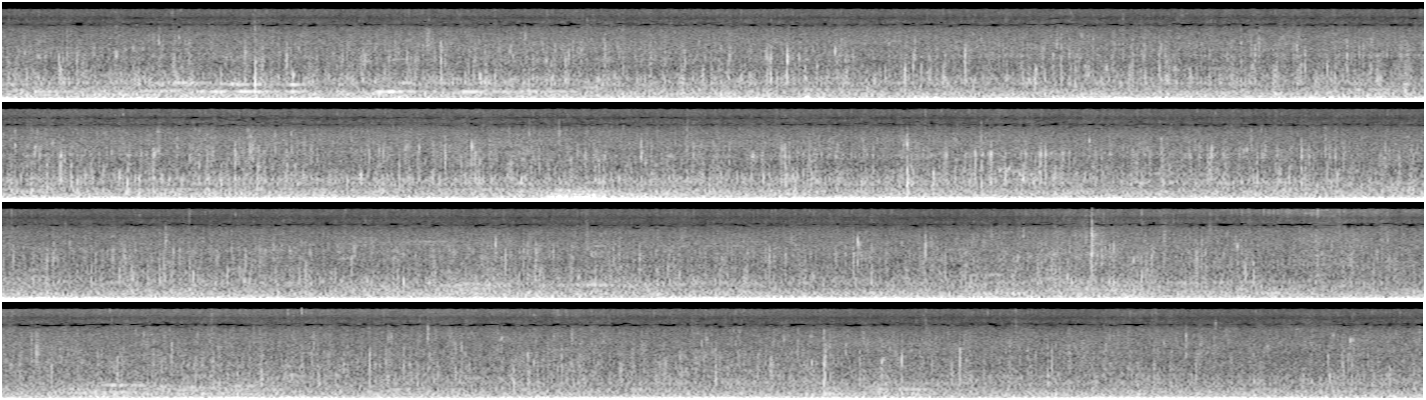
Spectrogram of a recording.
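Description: Chunks of beef deep-frying in bubbling hot oil: a steady sizzle full of fine crackles and pops.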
